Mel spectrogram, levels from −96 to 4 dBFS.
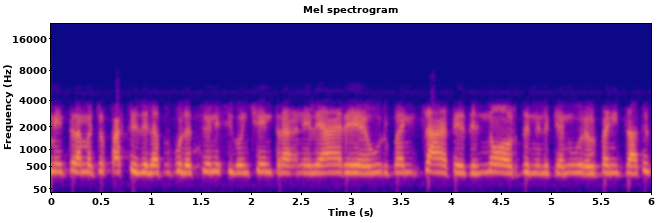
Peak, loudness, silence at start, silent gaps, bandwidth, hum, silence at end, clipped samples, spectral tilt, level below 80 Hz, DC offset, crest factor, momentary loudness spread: -6 dBFS; -25 LUFS; 0 s; none; 4 kHz; none; 0 s; under 0.1%; 0.5 dB/octave; -80 dBFS; under 0.1%; 18 dB; 6 LU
